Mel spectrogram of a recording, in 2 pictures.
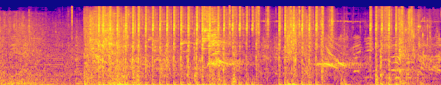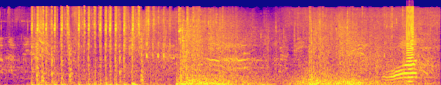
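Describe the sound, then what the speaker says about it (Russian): Explosions and bursts of gunfire crackle and boom through a Tomb Raider battle, dense rapid shots layered with heavy blasts, while someone talks over the action. "Вот это взрыв!"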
